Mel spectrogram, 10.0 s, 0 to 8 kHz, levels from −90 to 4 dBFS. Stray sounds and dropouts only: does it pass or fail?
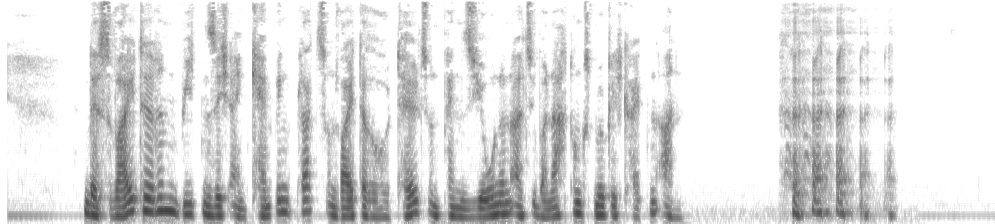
fail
